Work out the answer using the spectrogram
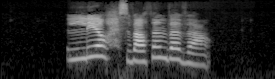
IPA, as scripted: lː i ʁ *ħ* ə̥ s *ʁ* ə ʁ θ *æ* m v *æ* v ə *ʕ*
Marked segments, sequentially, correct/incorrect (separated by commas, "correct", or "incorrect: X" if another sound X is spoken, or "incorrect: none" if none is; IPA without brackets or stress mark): correct, incorrect: v, correct, correct, correct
